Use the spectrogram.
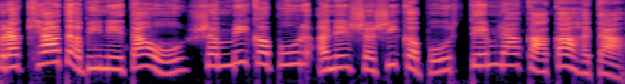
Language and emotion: Gujarati, neutral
